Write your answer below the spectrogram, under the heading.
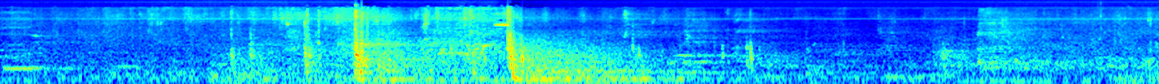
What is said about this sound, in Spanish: Acaba de quedar cerrada la puerta de la Capilla Sixtina.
